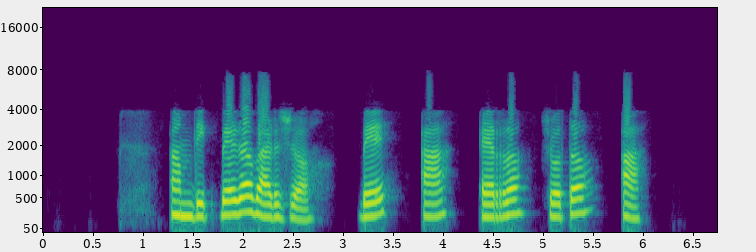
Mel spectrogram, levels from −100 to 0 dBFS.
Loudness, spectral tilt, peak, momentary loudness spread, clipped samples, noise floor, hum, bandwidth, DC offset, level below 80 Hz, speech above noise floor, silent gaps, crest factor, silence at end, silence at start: -13 LUFS; -8 dB/octave; -2 dBFS; 12 LU; under 0.1%; -49 dBFS; none; 7 kHz; under 0.1%; -56 dBFS; 37 dB; 2.94-3.13 s, 3.71-3.77 s, 4.22-4.35 s, 5.65-5.74 s; 14 dB; 0.8 s; 1.25 s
